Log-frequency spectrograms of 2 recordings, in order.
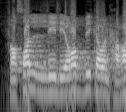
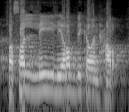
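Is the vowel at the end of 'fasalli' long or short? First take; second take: short; long. First: The final vowel of fasalli is short. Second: The final vowel of fasalli is long. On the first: The speaker calls it right. "هكذا" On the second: The speaker calls it wrong. "هنا خطأ يقع من بعض طلبة القرآن"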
